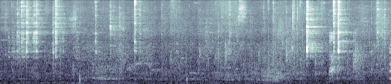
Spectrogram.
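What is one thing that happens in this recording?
Dishes and glasses clink softly.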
